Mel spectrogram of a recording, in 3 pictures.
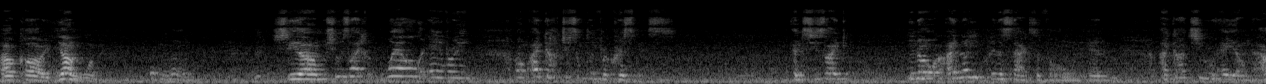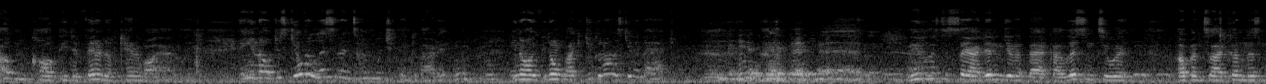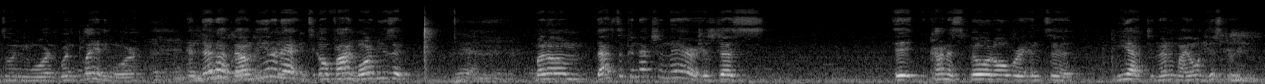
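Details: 22-year-old man born prematurely at about one pound, vocal folds developing after birth and still not closing fully; breathy voice from incomplete vocal fold closure.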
